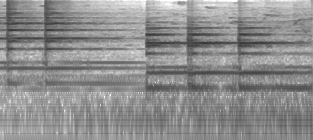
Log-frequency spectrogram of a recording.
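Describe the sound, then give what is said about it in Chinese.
A cheerful bell chime rings out in five bright, resonant strikes, two quick ones, a short pause, then three more, each tone sustaining and ringing on between hits. “欢快的铃声悠悠响起”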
